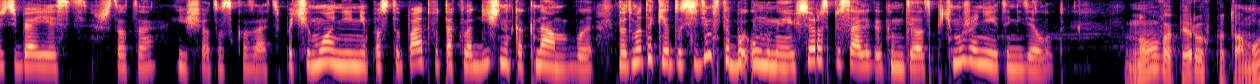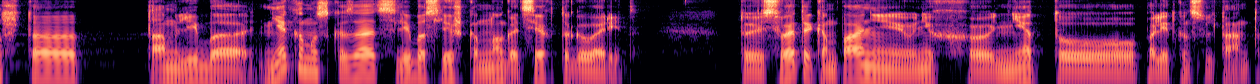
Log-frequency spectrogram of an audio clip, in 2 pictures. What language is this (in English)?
Russian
